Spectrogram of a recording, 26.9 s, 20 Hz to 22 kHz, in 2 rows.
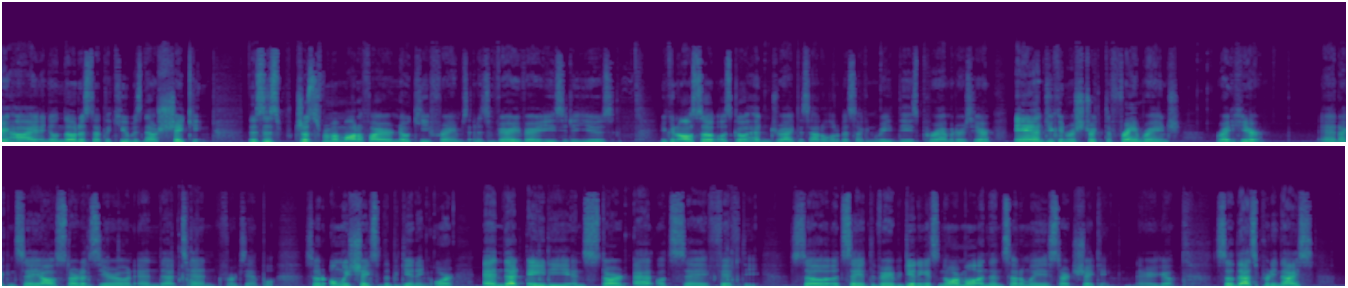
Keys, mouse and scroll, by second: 7.7-9.4 drag, 9.9-17.5 drag.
